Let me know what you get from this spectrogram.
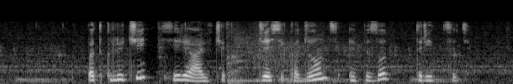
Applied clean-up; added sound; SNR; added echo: none; Bowed string instrument + Toilet flush / Water; 16 dB; none.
